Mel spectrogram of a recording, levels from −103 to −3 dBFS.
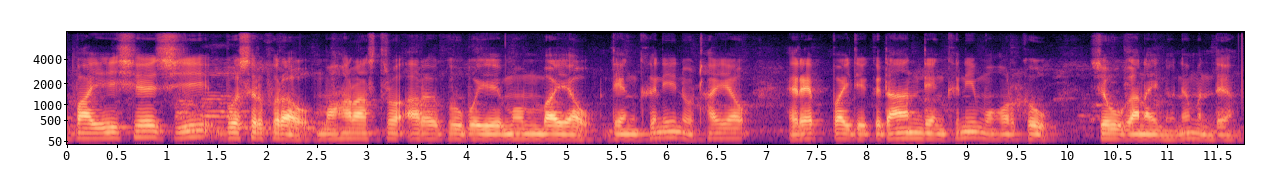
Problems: constant background noise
